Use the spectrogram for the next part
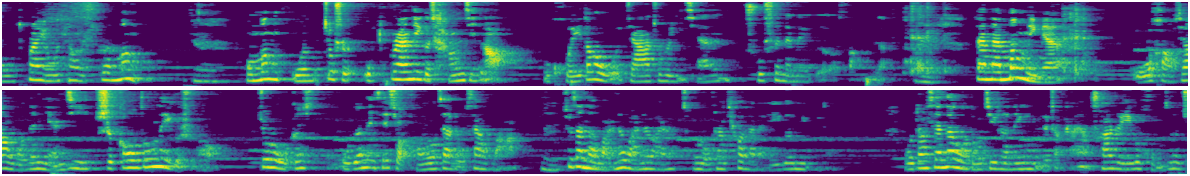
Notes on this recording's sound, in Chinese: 由于现场录音环境比较空旷所以效果一般。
